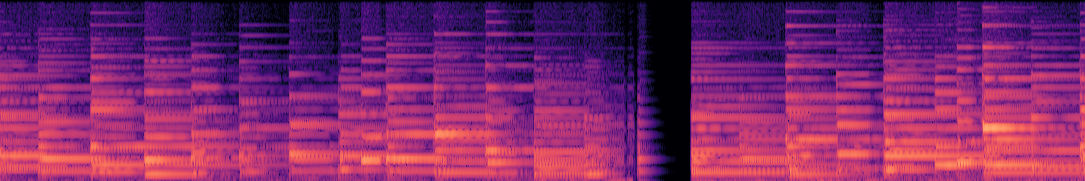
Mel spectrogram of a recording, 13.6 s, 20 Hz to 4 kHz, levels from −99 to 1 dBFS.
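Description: Just before the 8-second mark the music hits two short concealed packet losses, at 7.80 to 7.87 s and again at 7.92 to 7.99 s. Each time about 40 ms of audio didn't reach the decoder in time, so the receiver patched the gap by stretching out the last bit of sound and then blending back in. You hear them as a quick smear or wobble, two in a row.

Right after that, from 8.00 to 8.67 s, there's a long network dropout. The music is most likely cut by a stretch of lost packets. For the first 0.3 s or so the receiver keeps extending the last sound as a buzz or hiss that fades away, and then there's about 0.34 s of silence. When the music returns, it picks up further along, and that whole chunk of roughly 0.64 s is simply missing. All of this sits inside the telephone-band sound of the call path, with nothing above 4 kHz, which fits a G.711 codec.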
